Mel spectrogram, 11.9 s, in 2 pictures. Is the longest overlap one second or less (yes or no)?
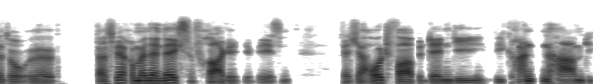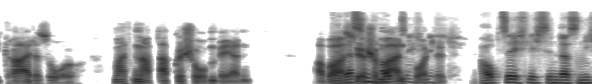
no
